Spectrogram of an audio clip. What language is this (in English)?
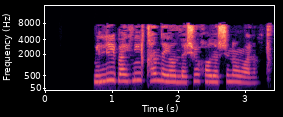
Uzbek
